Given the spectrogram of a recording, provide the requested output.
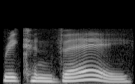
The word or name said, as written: reconvey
